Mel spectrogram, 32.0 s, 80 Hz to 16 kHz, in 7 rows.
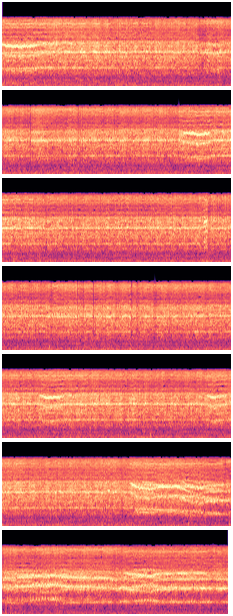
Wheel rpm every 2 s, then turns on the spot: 230, 230, 230, 230, 230, 230, 230, 230, 230, 230, 230, 230, 230, 170, 160, 160.
none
